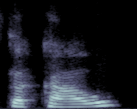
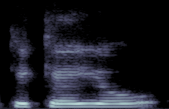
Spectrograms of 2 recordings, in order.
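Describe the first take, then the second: First: It is said with the local Filipino pronunciation. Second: It is said with the Western pronunciation. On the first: "in our local dialect, we actually pronounce it as cacao" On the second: "rather than kikeo in a Western region"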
